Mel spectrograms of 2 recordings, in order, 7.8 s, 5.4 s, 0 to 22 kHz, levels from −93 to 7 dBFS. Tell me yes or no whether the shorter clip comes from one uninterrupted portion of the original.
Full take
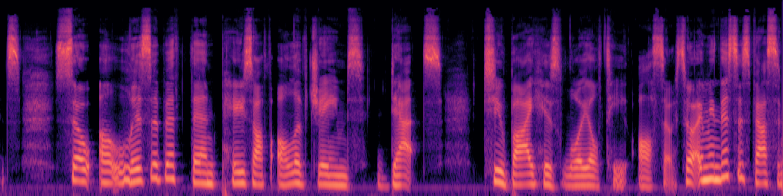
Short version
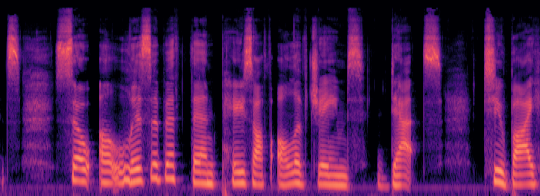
yes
